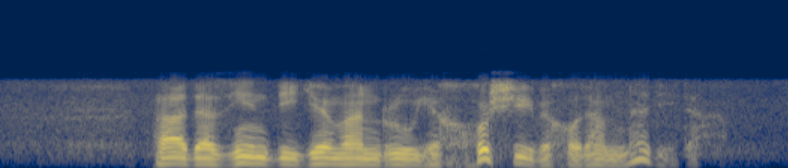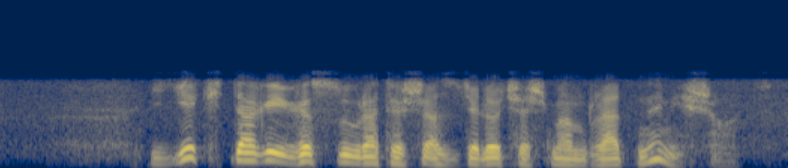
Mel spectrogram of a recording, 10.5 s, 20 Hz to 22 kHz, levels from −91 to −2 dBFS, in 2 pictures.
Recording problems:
phone-call audio; nothing above 3.5 kHz
hiss; faint; throughout; 25 dB below the speech

